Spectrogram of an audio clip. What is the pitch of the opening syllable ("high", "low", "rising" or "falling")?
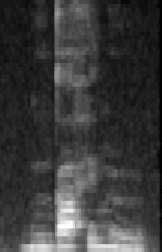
low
